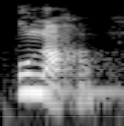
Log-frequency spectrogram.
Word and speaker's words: पुनः: जैसे पुनः लिखा रहेगा, पुनः, तो पुनः का उच्चारण हम लोग करते हैं कैसे, इसमें जो विसर्ग है ये आह की तरह से, आह पुनः, है ना।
